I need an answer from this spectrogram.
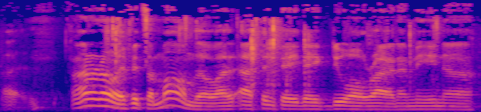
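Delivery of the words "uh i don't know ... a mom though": small-town local, high and loud; a friendly local chatting; lightly voiced small-town old-timer; folksy townsman. GM voicing townsfolk NPC.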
